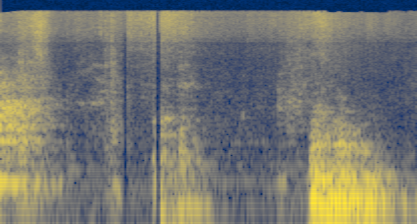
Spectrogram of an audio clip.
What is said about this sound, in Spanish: Y aquí tengo un perrito que no me deja en paz.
